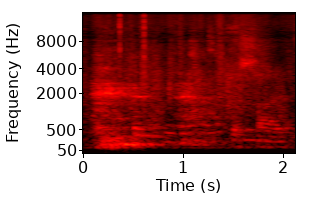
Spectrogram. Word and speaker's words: Josiah: How do you pronounce it again? Josiah.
